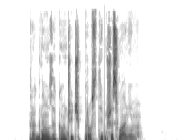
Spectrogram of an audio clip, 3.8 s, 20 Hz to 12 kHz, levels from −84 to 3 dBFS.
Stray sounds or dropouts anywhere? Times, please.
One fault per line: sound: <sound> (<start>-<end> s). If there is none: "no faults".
sound: dropout (2.1-2.1 s)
